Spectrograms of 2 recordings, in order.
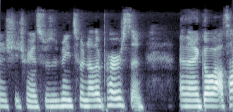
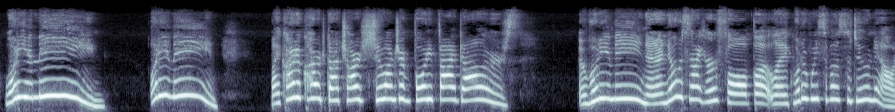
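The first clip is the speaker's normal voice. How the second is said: much higher, indignant whine; upset guest; 12 semitones higher than usual. Retold or imitated. Guest at the desk, shrill indignant complaint. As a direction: mimic an outraged hotel guest. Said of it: "and they're like".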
